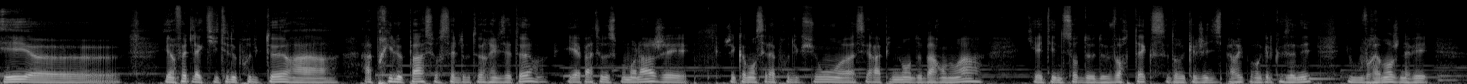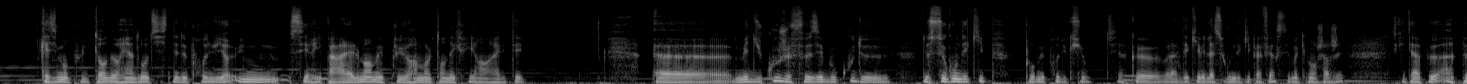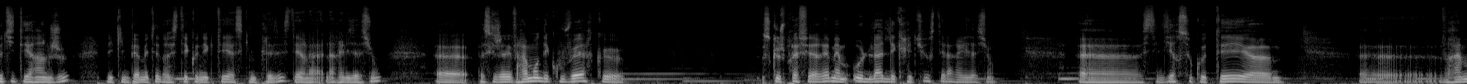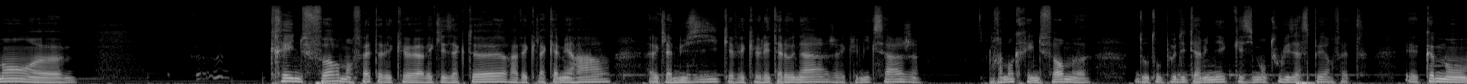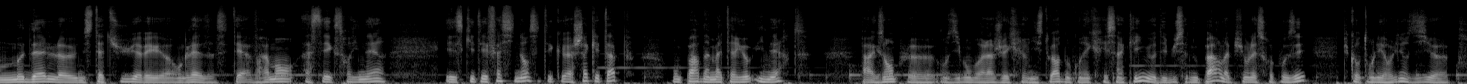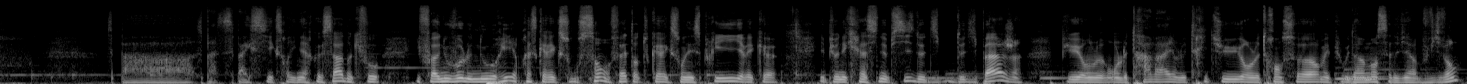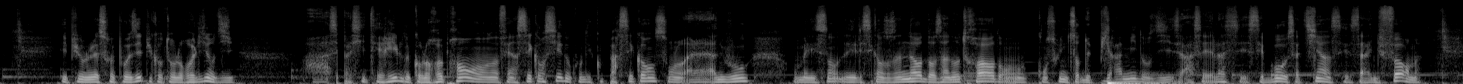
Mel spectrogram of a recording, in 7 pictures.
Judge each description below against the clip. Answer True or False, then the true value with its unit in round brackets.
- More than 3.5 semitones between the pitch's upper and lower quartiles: True (3.9 semitones)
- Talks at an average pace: False (225 wpm)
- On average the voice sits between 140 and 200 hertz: False (110 Hz)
